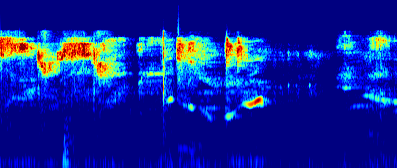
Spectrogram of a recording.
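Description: A flycatcher sings a quick run of high, thin, twittering chirps, with a few lower sweeping whistles between bursts.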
